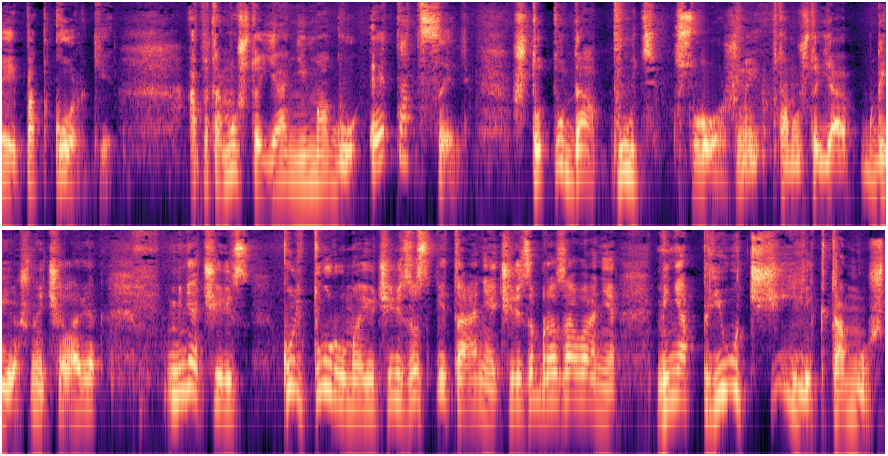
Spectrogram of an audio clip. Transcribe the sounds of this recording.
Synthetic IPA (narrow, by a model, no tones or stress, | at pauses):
jejpɐt̪ko̞rkʲɪɐ̰pət̪ɐmuʂt̪o̞janʲɪmɐɡuɛt̪ət̪sɛ̰lʲʂt̪o̞t̪ʊd̪aputʲslˠo̞̰ʐnɨ̰jpə̥t̪ɐmuʂt̪o̞jaɡɾʲeʂnɨjt͡ɕɪ̰lˠɐ̰vʲe̞kmʲɪnʲat͡ɕeɾʲɪs | kʊlʲt̪uɾʊmɐjut͡ɕeɾʲɪzvəspʲɪt̪anʲɪjət͡ɕeɾʲɪzɐbɾəzɐvanʲɪjəmʲɪnʲapɾʲɪʊt͡ɕilʲɪkt̪ɐmuʂ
